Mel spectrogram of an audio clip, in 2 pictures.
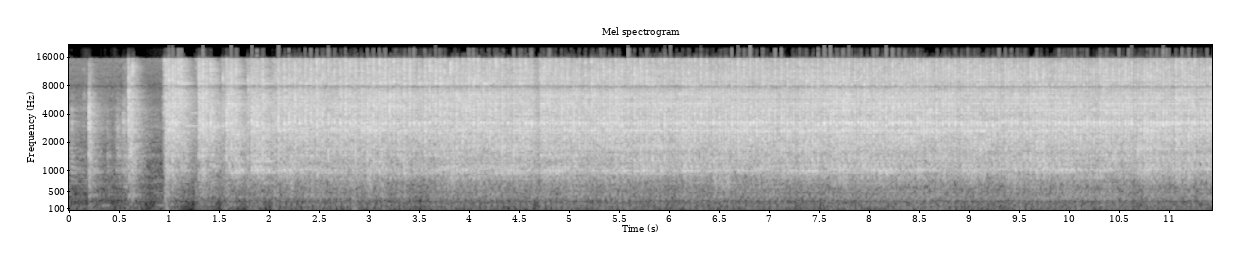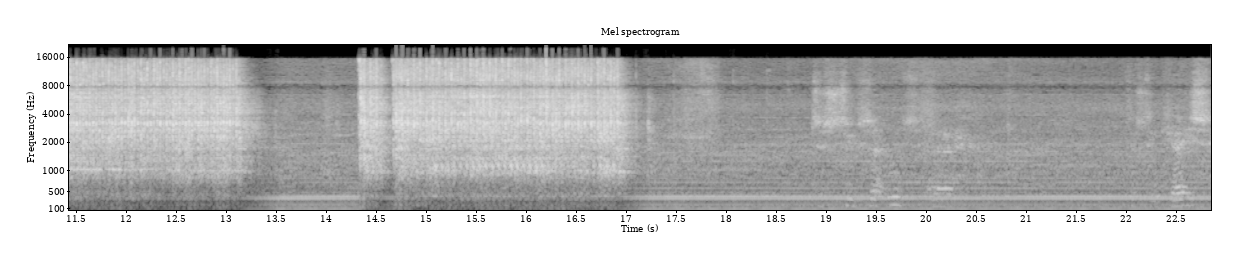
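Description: An air compressor drives an air impact gun during a Mk3 Ford Cortina restoration, a loud, continuous mechanical roar with rapid rattling that cuts out briefly, then gives way to a lower steady hum; voices talk intermittently.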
